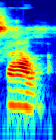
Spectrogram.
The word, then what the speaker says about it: sow: But then this word can also be pronounced as sow, the female of a pig. It's called sow.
